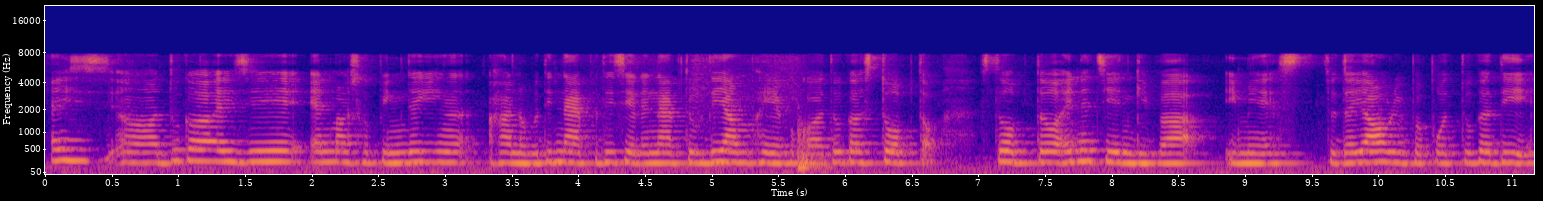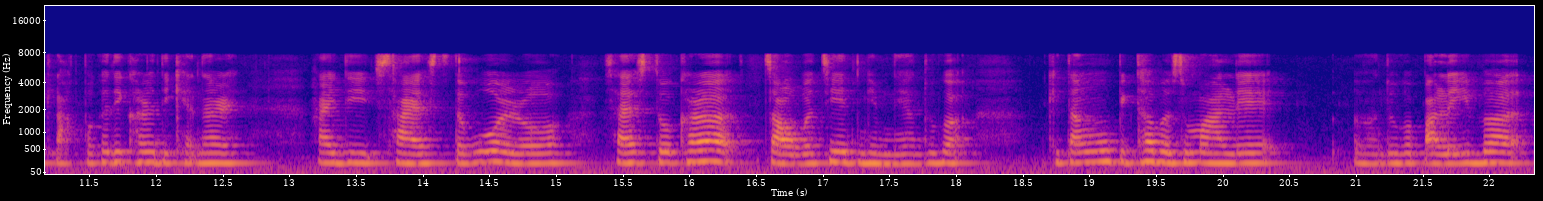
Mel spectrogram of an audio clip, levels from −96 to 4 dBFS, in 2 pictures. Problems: background sounds at intervals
